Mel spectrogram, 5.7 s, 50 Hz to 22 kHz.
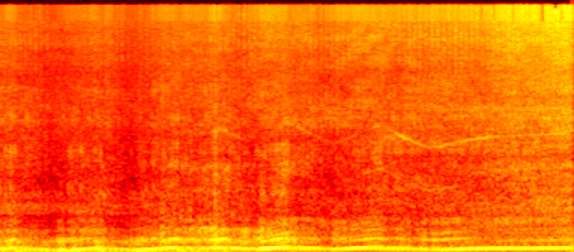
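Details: Ford Capri 3.0L V6 stored 20 years, running after dirty ignition points were cleaned to restore spark: steady, even low engine note with a couple of smooth throttle blips, no knocks or misses; good oil pressure, running healthy.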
